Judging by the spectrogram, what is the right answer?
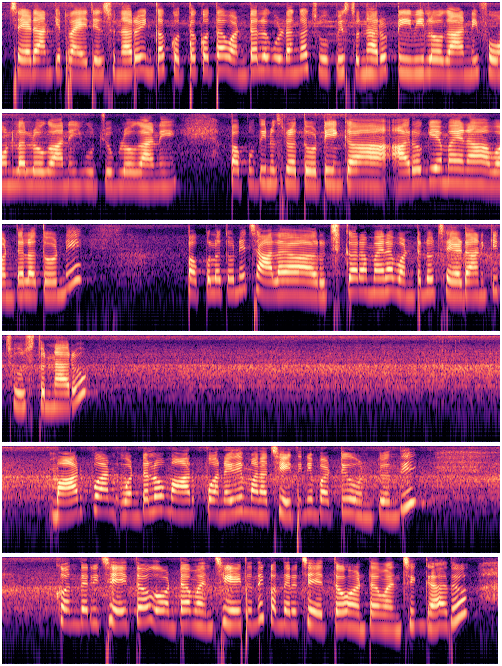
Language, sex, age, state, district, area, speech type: Telugu, female, 18-30, Telangana, Mahbubnagar, urban, spontaneous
